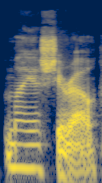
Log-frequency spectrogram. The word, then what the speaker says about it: Maeshiro: It's actually pronounced Maya Shiro. – Oh, really? Oh my gosh. – No apologies. – Worry. No, Mike, you're pretty well, actually. – Maya Shiro.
